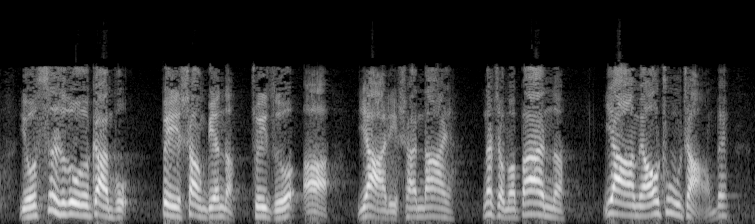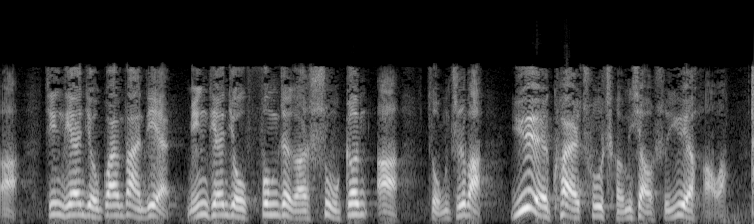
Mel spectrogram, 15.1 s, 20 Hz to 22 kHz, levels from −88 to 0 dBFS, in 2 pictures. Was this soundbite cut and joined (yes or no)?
no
